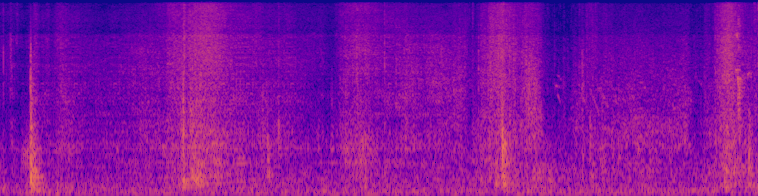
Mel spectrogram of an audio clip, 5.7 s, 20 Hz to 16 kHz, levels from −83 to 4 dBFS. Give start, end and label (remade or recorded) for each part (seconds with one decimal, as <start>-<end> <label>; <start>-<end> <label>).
0.0-3.4 remade; 3.4-5.7 recorded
